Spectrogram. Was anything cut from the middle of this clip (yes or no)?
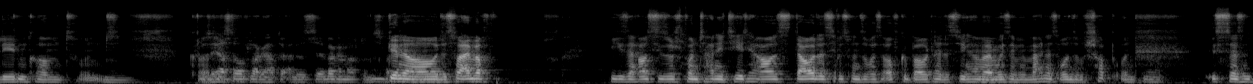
yes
